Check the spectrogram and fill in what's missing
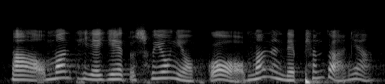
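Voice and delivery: ordinary talk, nothing marked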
